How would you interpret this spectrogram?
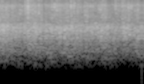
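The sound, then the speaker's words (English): An audience claps their hands together, a dense, steady wash of many overlapping claps with no distinct rhythm, sustained evenly throughout and fairly soft in level, with no talking. “Come on, go ahead. Clap your hands.”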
